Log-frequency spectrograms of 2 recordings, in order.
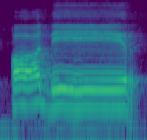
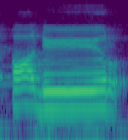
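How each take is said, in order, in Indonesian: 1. Bunyi r diucapkan tipis dan ringan. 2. Bunyi r diucapkan tebal dan berat. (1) "dibacakan dengan nipis" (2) "Jangan baca qadir, itu tak betul"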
